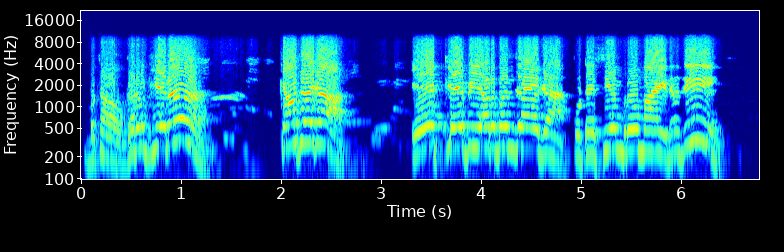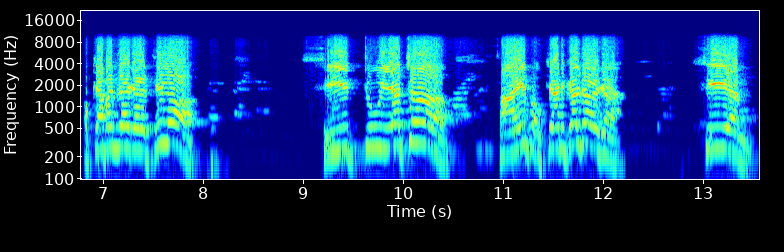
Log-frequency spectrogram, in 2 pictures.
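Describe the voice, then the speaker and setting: A man teaching a class, firing short questions at his students one after another. His voice sits very high and rings bright and forceful. He drills the class in a lively, commanding way. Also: poor audio. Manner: quizzing students with rapid questions. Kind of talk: classroom chemistry lesson.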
